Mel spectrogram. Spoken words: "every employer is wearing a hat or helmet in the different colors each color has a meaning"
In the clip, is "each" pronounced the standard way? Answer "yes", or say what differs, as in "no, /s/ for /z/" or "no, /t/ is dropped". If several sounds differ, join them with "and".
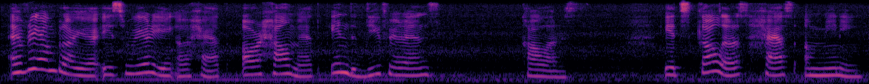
no, /s/ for /tʃ/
